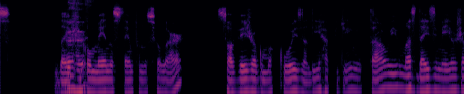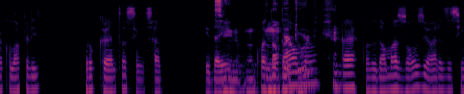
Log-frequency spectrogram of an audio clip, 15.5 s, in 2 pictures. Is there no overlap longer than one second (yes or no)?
no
